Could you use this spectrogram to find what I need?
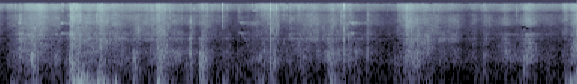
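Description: Footsteps thud and rustle on soft, mossy ground outdoors.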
